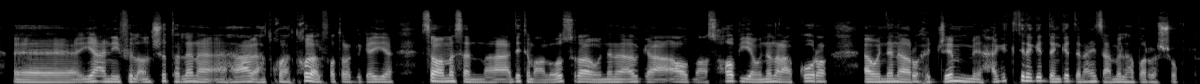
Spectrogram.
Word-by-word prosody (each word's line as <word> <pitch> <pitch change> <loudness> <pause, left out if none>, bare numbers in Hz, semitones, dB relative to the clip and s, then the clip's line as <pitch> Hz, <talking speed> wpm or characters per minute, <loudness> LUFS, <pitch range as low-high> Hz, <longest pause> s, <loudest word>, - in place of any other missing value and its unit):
آآ 110 -1 0
يعني 130 +1 +1
في 130 +2 -3
الأنشطة 130 +3 -2
اللي 135 +2 0
أنا 120 -2 -1
ه 115 +4 +2
هاد 110 - -6 0.2
هادخُلها 140 +7 +4
الفترة 115 +1 -5
اللي 115 0 -12
جاية، 120 0 -2 0.3
سواء 150 -4 +6
مثلًا 140 -3 +1
مع 110 -1 -6
قعدتي 125 +4 -1
مع 105 -3 -4
الأسرة 130 +3 0
أو 115 -2 0
إن 115 - -4
أنا 120 0 0
أرجع 115 -3 0
أقعد 125 -1 +2
مع 105 -1 -7
أصحابي، 140 +3 +1
أو 115 - -2
إن 125 - -3
أنا 125 0 +2
ألعب 110 -3 +1
كورة 145 -3 +2 0.4
أو 125 0 +5
إن 125 - 0
أنا 130 -3 +3
أروح 120 +1 -1
الGym 130 +2 +1
حاجات 135 +9 -5
كتيرة 180 -2 +3
جدًا، 160 -5 +1
جدًا 125 -3 -2
عايز 130 -2 -2
أعملها 115 +1 -3
برا 110 0 -6
الشغل. - - 0
125 Hz, 215 wpm, -25 LUFS, 115-135 Hz, 0.4 s, سواء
